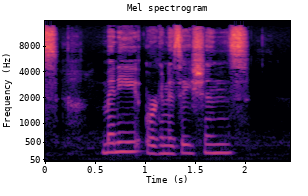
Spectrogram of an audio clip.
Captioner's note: speaking French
